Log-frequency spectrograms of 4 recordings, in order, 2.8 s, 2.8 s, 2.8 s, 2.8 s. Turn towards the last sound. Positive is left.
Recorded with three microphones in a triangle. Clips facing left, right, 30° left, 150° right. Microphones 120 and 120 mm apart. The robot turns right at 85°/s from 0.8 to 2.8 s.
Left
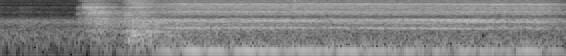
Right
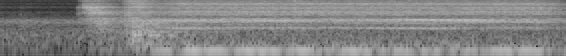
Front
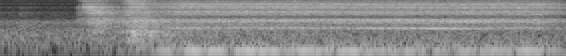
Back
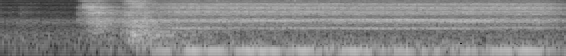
turn(degrees=-75)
